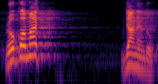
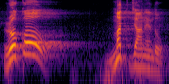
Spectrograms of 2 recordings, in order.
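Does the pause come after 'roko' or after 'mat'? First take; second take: after mat; after roko. First: There is a pause right after 'mat'. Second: There is a pause right after 'roko'.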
